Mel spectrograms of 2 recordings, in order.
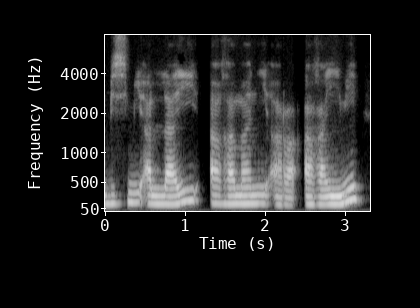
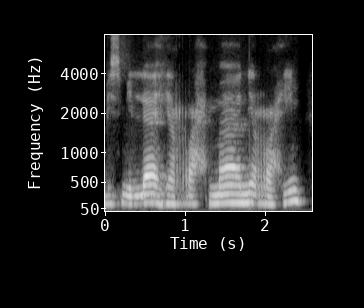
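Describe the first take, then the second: First: The words are read separately without linking. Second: The words are linked into one flowing unit. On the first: The speaker calls it wrong. "si on le prend, ça donne" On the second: The speaker calls it right. "on a des liaisons qui se forment"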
